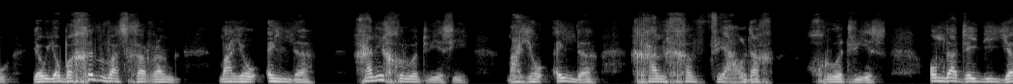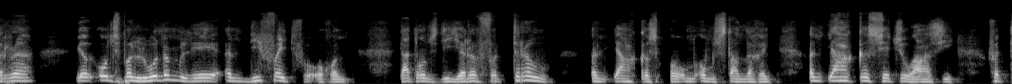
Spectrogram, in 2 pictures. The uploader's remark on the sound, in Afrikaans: Zoom Byeenkoms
